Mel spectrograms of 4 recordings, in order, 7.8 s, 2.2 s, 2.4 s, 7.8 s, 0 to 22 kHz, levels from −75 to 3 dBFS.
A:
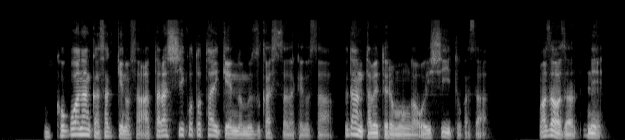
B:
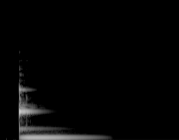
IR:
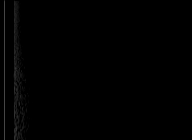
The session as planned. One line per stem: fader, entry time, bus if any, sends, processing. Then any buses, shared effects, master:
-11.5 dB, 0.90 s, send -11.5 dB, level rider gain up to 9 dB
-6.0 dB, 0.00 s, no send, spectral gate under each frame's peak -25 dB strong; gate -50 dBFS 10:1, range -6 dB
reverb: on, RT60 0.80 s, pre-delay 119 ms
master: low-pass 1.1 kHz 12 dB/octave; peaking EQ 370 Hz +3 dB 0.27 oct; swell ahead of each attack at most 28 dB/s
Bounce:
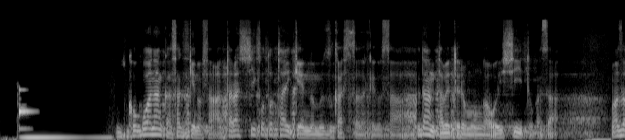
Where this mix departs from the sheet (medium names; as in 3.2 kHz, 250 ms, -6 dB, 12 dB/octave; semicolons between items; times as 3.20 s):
stem B -6.0 dB -> +1.0 dB; master: missing low-pass 1.1 kHz 12 dB/octave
